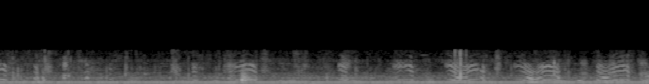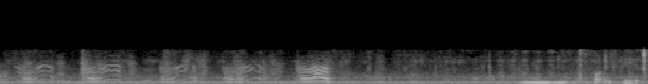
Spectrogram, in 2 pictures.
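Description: Newborn Dalmatian puppies squeaking while suckling: a string of short, high, arching cries from about three seconds in until about twelve seconds, over a steady low hum.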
